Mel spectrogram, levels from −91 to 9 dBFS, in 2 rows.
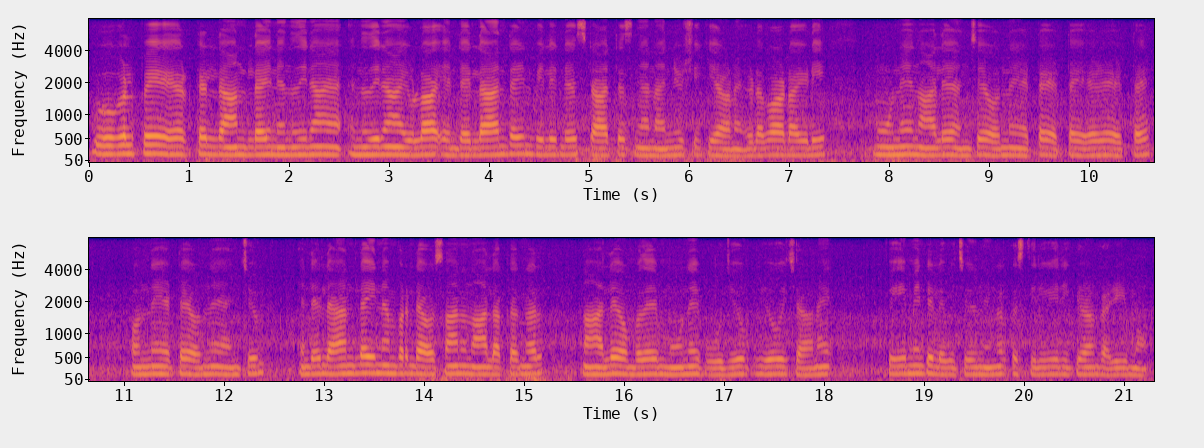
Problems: constant background noise, low volume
